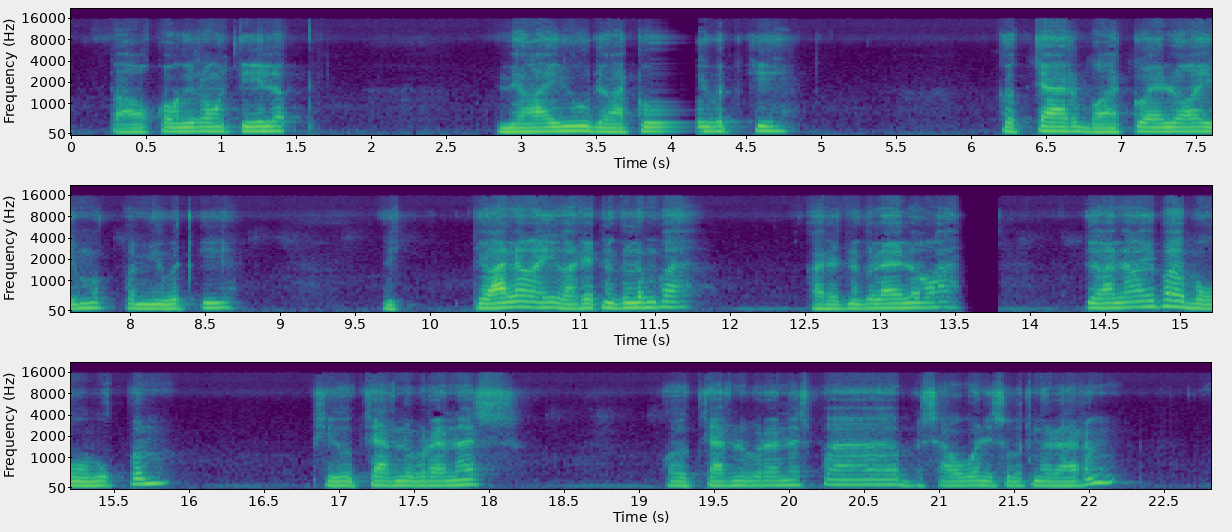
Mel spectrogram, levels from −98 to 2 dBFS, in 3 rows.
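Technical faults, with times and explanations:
3.87–4.19 s, long network dropout: about 300 ms of audio missing, bridged entirely by a fading concealment buzz with no silence. Likely a network interruption.
13.23–13.44 s, repeated packet loss (robotic sound): five short gaps, longest 20 ms, patched by concealment over 43% of the span, giving choppy sound with pieces missing.
13.50–13.80 s, long network dropout: about 280 ms lost. Concealment fades quickly, leaving roughly 210 ms of silence before the audio resumes. Likely a network interruption.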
